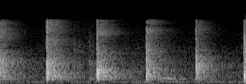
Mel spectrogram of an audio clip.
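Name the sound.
hand clapping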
